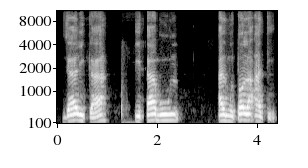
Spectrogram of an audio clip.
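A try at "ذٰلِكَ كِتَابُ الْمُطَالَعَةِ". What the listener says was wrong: Kalau sudah bul, jangan al lagi, nanti bualan jadinya. Kalau bul. Kalau sudah bul,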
